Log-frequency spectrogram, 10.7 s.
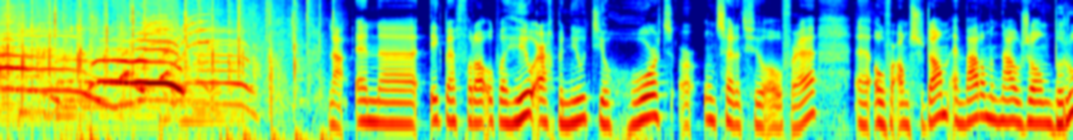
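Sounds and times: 
students applauding and cheering: 0.0s - 3.4s
speech: 3.3s - 10.7s.

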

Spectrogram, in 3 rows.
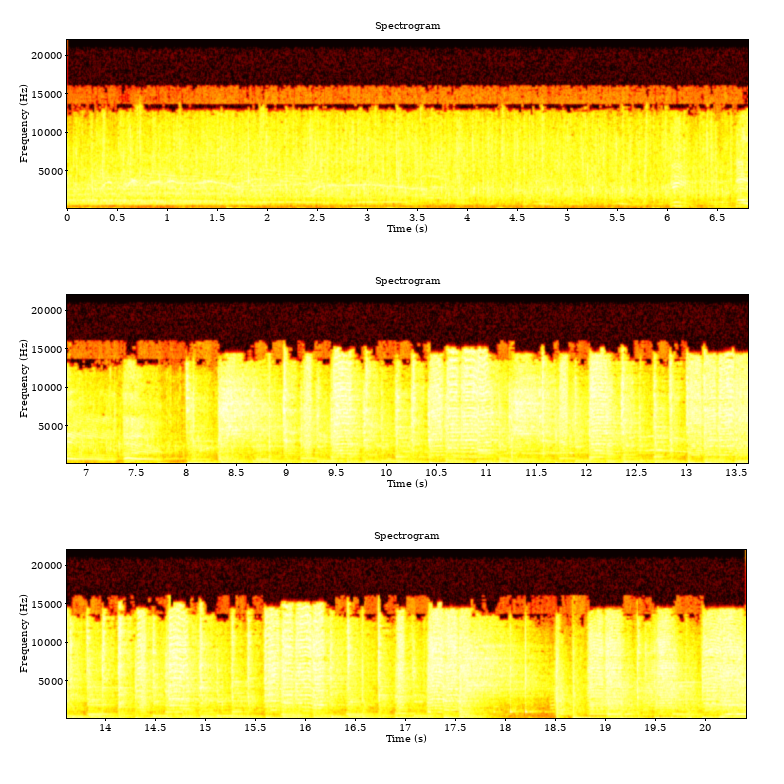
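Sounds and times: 
cheering voices: 0.0s - 8.4s
crowd applauding: 0.0s - 14.1s
music playing: 7.4s - 20.4s.

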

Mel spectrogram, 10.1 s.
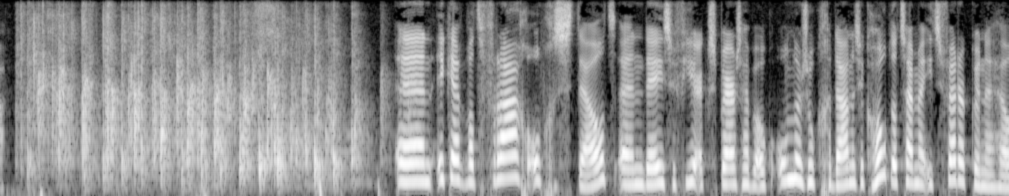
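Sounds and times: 
audience applause: 0.0s - 3.8s
speech: 4.0s - 10.0s.

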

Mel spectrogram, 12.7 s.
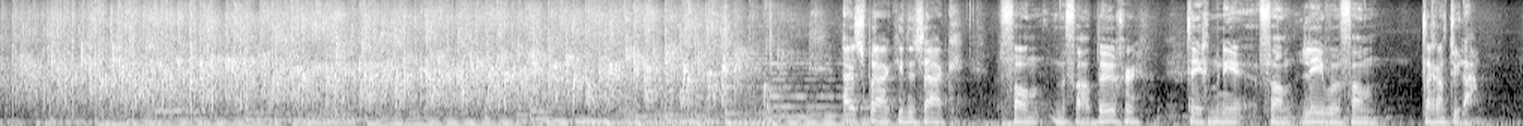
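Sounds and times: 
crowd applauding: 0.0s - 6.8s
low musical tune: 0.0s - 7.6s
speech: 7.1s - 12.4s.

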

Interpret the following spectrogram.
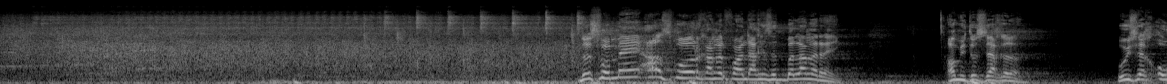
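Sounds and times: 
thunderous applause from audience: 0.0s - 6.8s
speech: 5.8s - 8.5s, 9.5s - 10.4s, 11.2s - 11.6s.

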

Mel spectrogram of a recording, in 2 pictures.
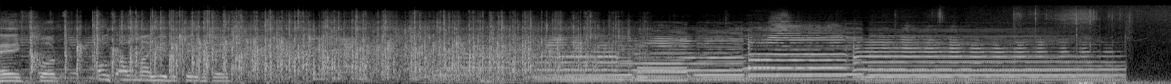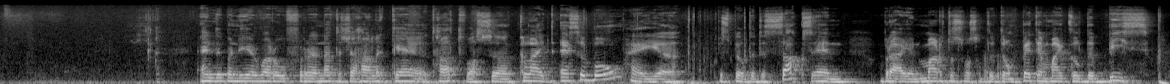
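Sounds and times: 
speech: 0.0s - 2.5s, 13.8s - 23.3s
thunderous applause: 0.0s - 11.3s.

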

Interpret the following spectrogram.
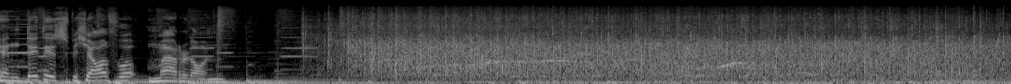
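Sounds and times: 
speech: 0.2s - 2.4s
applause: 2.9s - 10.1s.

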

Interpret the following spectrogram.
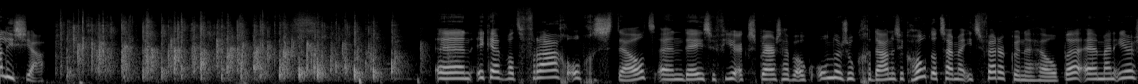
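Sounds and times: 
speech: 0.0s - 0.7s, 4.4s - 11.3s
audience applause for the experts: 0.6s - 4.2s.

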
